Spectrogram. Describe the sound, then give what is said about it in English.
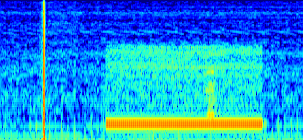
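A sharp click, then a steady telephone dial tone hums alone for about two seconds before cutting off cleanly, leaving quiet line hiss behind, as a caller tries again after a line problem in the neighborhood. “You want to call it again, please?”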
